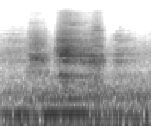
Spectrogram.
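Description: A man's breathy gasp lasting about a second, starting about half a second in, over a low steady hum.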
